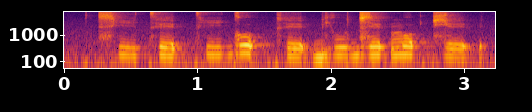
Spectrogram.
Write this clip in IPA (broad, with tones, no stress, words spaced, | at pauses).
t͡sʰi˨˩t̪ʰe˨ʔ t̪ʰi˧ɡo˦ʔ kʰe˨ʔbju˧ d͡ze˦ʔmo˦ʔ t͡ɕe˨ʔ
